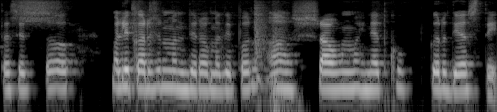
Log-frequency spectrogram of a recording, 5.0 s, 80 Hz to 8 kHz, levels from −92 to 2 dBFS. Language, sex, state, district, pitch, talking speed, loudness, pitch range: Marathi, female, Maharashtra, Pune, 205 Hz, 120 wpm, -33 LUFS, 200-215 Hz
